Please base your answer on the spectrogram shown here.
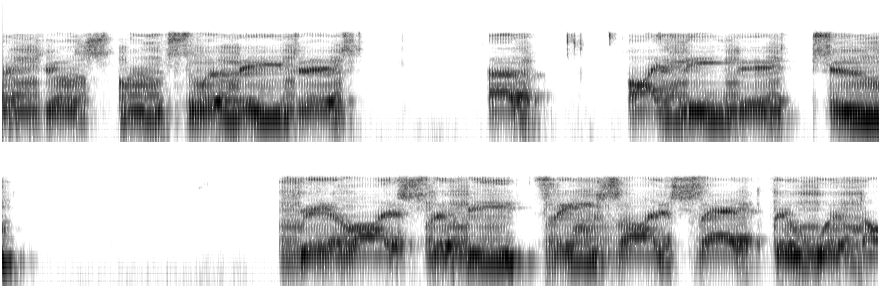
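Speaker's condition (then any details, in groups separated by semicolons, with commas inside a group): Laryngectomy; laryngectomy for larynx cancer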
